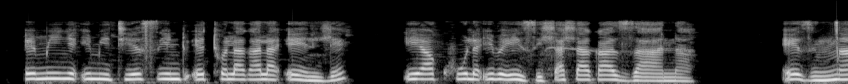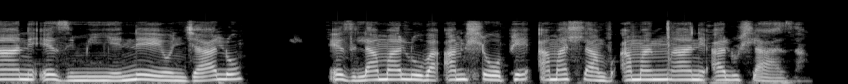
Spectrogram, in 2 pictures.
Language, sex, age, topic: North Ndebele, female, 25-35, health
